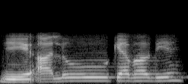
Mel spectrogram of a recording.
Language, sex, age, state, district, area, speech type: Hindi, male, 18-30, Madhya Pradesh, Ujjain, rural, conversation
